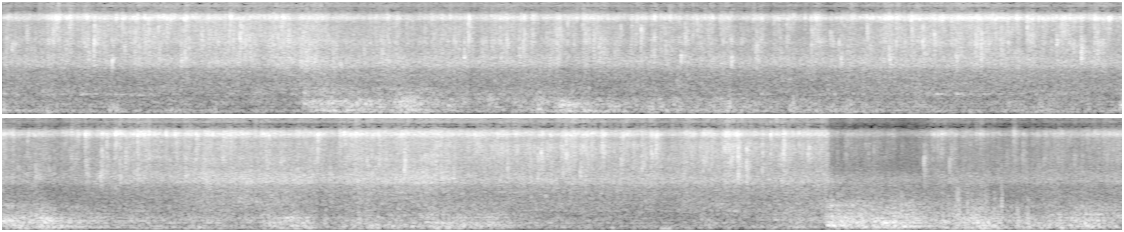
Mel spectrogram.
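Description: Heavy thunderstorm rain pouring steadily, with several low rolls of thunder rumbling through it; the loudest roll comes near the end.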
